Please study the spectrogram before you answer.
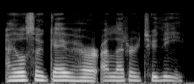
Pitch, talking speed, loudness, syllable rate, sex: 180 Hz, 245 wpm, -17 LUFS, 5.7 syllables/s, female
